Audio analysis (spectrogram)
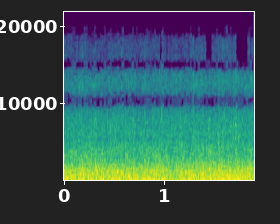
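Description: Rain falls outdoors on a rural pasture where cattle graze, a steady, dense hiss of drops filling the whole moment without any talk.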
